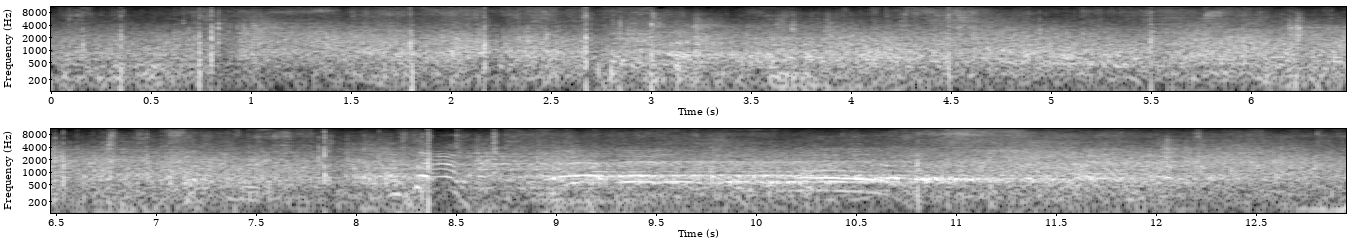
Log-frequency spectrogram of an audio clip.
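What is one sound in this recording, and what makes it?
Ice skates scrape and hiss across the ice in a large echoing hall.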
